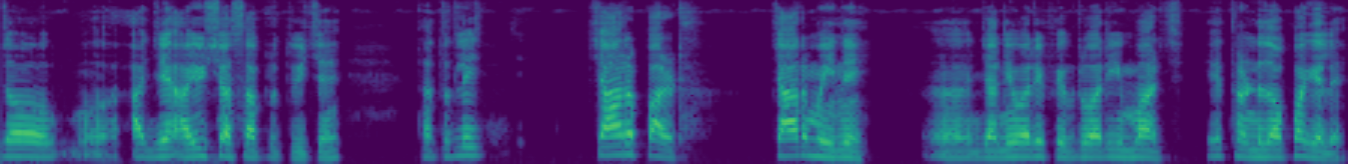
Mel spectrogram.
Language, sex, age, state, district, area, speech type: Goan Konkani, male, 45-60, Goa, Canacona, rural, spontaneous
